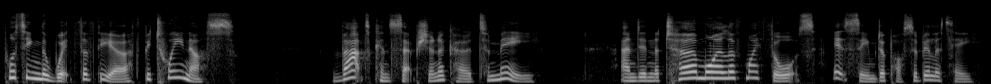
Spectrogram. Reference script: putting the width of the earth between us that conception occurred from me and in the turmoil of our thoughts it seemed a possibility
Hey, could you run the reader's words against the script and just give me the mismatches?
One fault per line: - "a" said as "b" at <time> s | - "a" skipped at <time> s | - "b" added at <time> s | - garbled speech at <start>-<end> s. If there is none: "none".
- "from" said as "to" at 4.8 s
- "our" said as "my" at 7.5 s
